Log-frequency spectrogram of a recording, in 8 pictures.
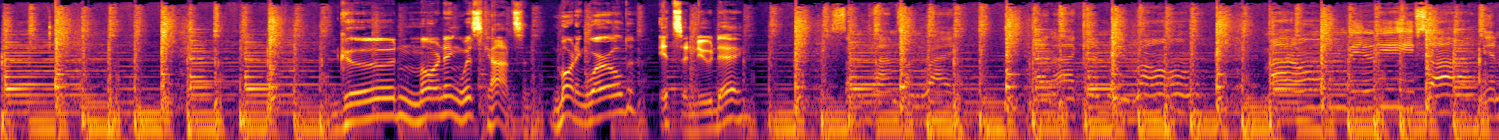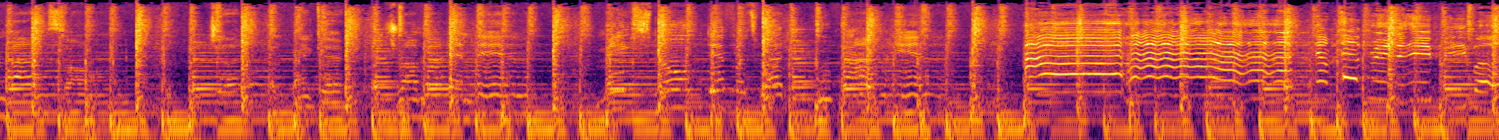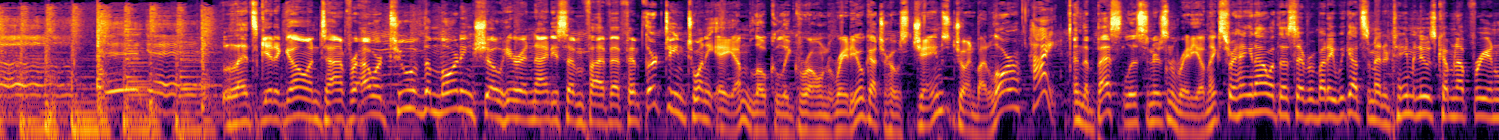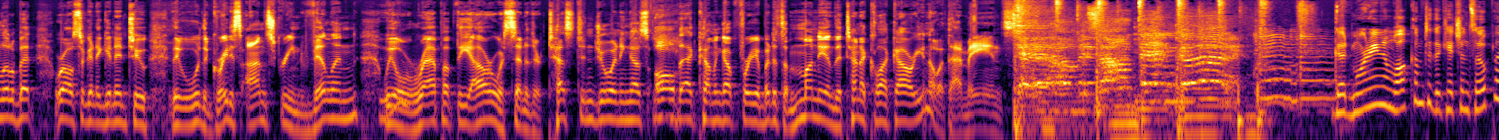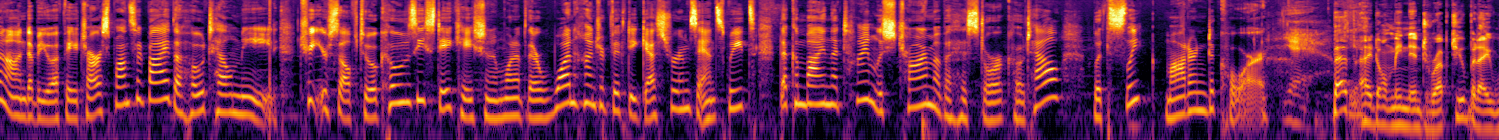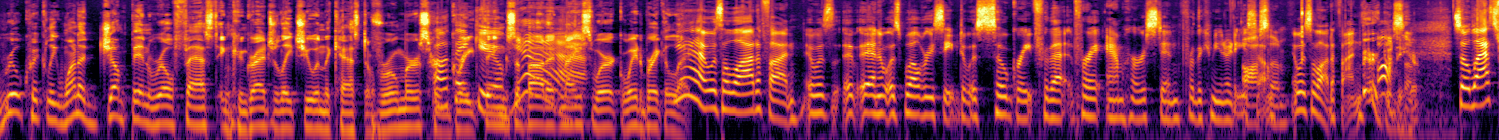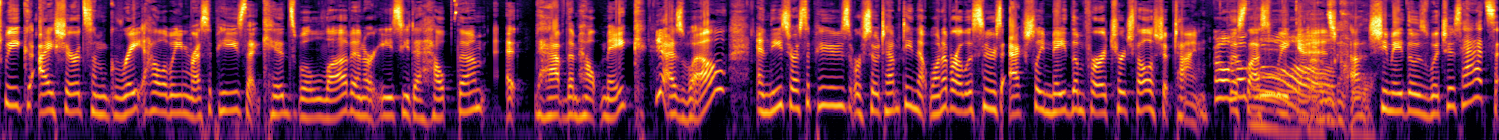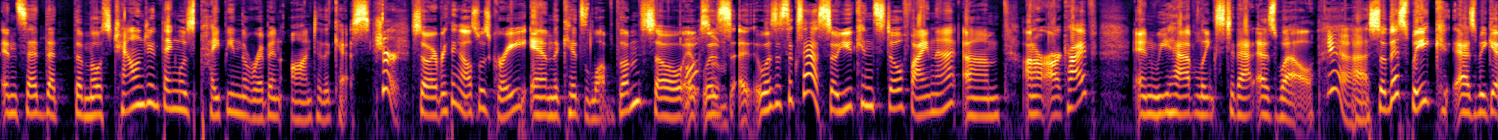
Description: Then they explore a list of the scariest horror villains . They wrap things up with Senator Patrick Testin as he visits the studios for an edition of his “ On the Job ” series.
